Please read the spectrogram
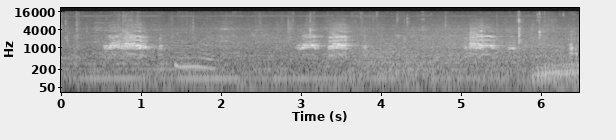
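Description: Chickens clucking: short calls in ones and twos every couple of seconds.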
